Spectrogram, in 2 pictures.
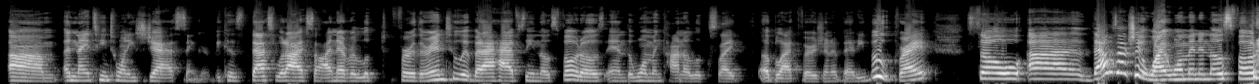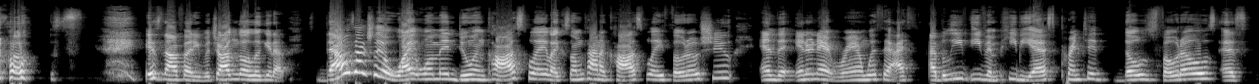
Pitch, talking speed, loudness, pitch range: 210 Hz, 205 wpm, -12 LUFS, 175-245 Hz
